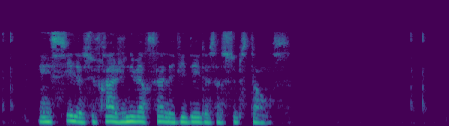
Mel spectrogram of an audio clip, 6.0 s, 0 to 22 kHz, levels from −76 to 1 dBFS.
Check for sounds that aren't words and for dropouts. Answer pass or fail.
pass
